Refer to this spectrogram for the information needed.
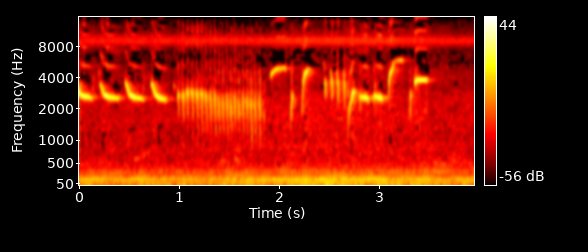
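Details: Canary singing as a master for young canaries: looping whistles, a rapid rattling roll, then scattered rising chirps and slurred notes.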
